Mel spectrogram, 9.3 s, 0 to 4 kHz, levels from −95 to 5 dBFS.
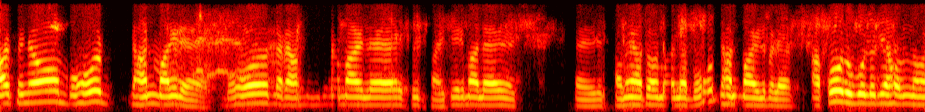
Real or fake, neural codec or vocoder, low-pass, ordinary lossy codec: real; none; 3.6 kHz; none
